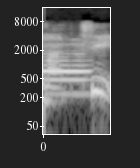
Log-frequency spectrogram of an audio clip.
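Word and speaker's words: 街: You might have heard it pronounced as Uh, machi it, before. it looks like two Earths between to go. Sadly, no. So, this one is pronounced as machi, means city, specifically a large Oh, city.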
